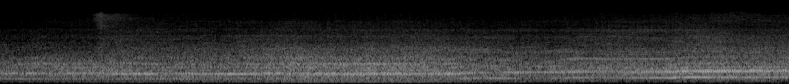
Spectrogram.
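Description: A truck engine given a little throttle before its outriggers are deployed, a steady low rumble that rises gently in pitch and stays even in loudness, with no talking.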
